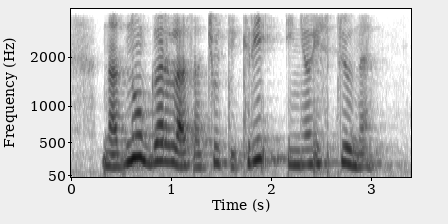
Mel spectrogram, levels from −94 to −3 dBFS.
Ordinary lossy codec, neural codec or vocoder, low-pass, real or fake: none; vocoder, 22.05 kHz, 80 mel bands, WaveNeXt; 3.6 kHz; fake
